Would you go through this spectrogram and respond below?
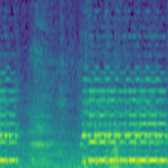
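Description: A mobile phone rings with a steady tonal ringtone, pausing briefly and then resuming, fairly close and clear with faint room sound.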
